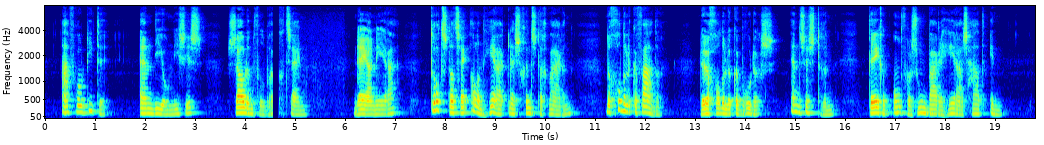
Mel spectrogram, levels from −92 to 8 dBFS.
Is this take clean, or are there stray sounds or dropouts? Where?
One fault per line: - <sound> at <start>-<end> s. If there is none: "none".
- dropout at 4.6-4.7 s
